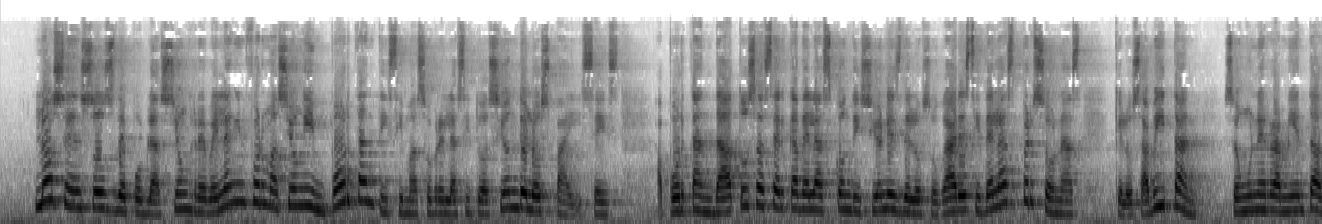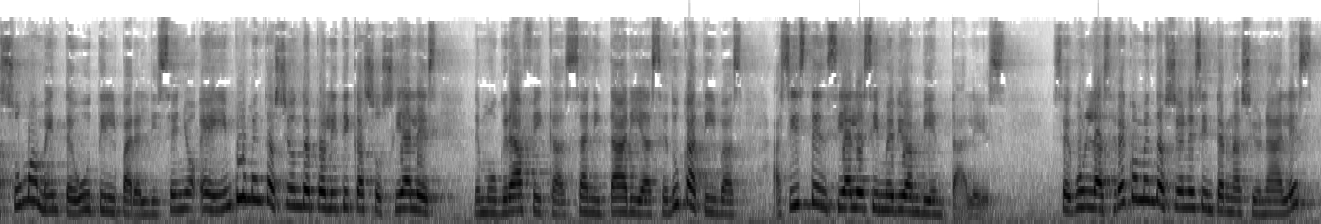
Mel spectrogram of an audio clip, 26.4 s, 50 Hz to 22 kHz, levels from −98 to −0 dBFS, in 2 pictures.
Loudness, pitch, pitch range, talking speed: -12 LUFS, 245 Hz, 210-285 Hz, 120 wpm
